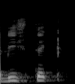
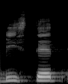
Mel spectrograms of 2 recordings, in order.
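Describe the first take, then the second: First: Said in the usual way. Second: "bistec" ending in a T sound; mispronounced "bistec"; wrong pronunciation. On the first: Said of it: "en vez de bistec". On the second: Shown as a demonstration. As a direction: end "bistec" with T instead of K. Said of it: "pronunciar bistec en vez de bistec".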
